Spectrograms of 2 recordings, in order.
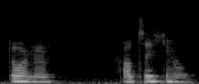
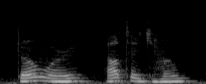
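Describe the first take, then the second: First: It is said in a much deeper voice. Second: It is said in a higher voice.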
